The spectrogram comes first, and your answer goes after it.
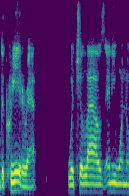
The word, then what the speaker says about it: CRE8TOR: So yes, I have an app called Creator, which is spelled CRE8TOR.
